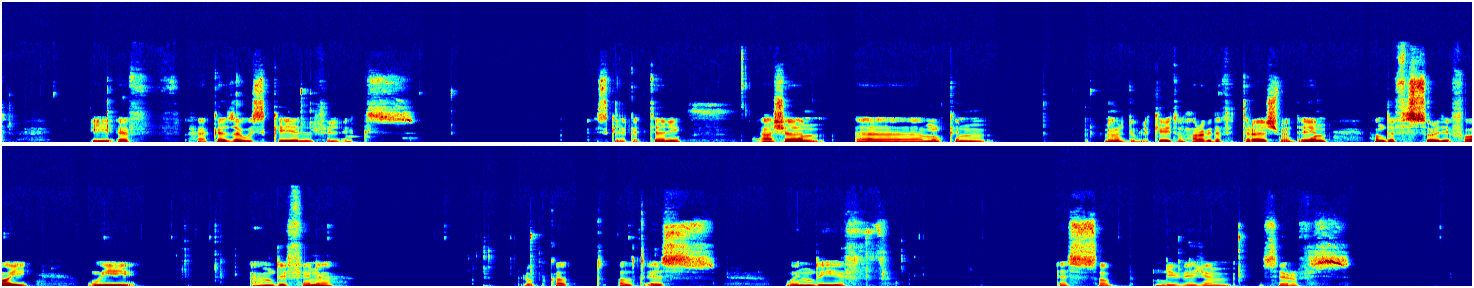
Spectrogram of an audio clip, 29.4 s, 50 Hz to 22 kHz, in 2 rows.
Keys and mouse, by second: 0.3 ctrl+r, 2.8 s, 4.3 s, 6.3 Tab, 7.0 Tab, 7.6 Tab, 10.7 shift+d, 11.5 m, 12.7 click, 14.1-14.7 drag, 14.9 Tab, 15.4 alt+middle click, 16.1 alt+middle click, 16.6 ctrl+alt+middle click, 17.4 ctrl+r, 19.8 alt+s, 23.3 Tab, 23.7 ctrl+2, 24.5-25.9 alt+middle drag, 26.4 KP_3, 26.9 Tab, 27.5 ctrl+alt+middle click, 28.0-29.1 alt+middle drag.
